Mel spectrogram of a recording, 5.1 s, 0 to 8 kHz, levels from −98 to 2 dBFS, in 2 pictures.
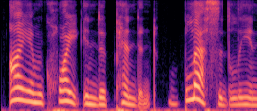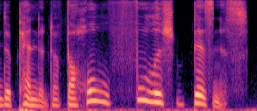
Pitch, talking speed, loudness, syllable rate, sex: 220 Hz, 130 wpm, -18 LUFS, 5.2 syllables/s, female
